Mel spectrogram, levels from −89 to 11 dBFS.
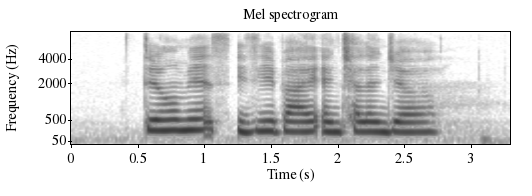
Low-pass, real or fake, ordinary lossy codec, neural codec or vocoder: none; real; none; none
